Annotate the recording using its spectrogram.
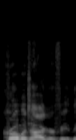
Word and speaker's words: chromatography: Chro- chromatography? – Chromatography, the gas chromatography.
